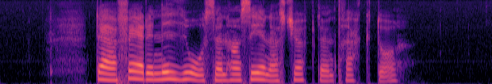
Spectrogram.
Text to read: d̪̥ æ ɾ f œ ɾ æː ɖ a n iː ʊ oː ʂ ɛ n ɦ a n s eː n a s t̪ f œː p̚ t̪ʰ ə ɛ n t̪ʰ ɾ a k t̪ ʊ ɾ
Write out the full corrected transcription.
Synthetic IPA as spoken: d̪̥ æ ɾ f œ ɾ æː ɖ ɛ n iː ʊ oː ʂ ɛ n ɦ a n s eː n a s t̪ ɕ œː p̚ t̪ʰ ə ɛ n t̪ʰ ɾ a k t̪ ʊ ɾ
